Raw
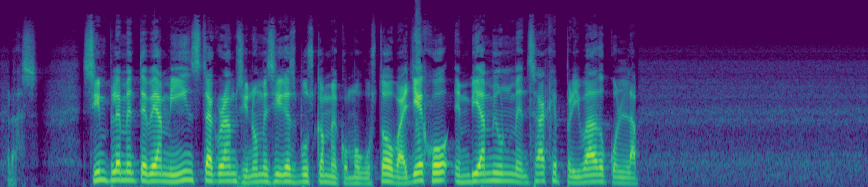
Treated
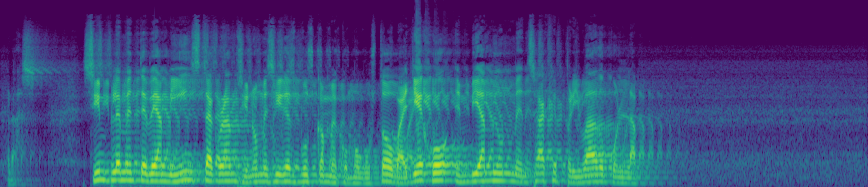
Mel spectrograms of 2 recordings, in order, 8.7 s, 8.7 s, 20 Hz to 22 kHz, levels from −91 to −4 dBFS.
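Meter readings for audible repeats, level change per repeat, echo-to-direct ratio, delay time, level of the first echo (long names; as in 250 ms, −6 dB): 5, −5.0 dB, −9.5 dB, 91 ms, −11.0 dB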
